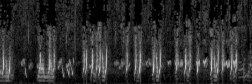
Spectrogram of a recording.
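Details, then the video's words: Quail chirping rapidly with short whistled notes and a few nasal squawks, calls tumbling over one another in a dense run. "quail bird sound"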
